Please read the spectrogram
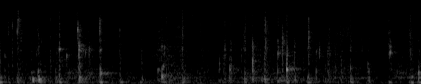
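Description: Plastic shampoo bottle being shaken by hand: faint, irregular taps and rubbing of the hand on the plastic and the shampoo shifting inside.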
